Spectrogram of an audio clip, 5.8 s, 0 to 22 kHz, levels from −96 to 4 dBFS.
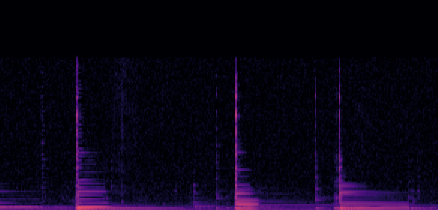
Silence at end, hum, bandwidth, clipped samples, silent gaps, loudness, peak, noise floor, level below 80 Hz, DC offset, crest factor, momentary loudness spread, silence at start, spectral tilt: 0 s; none; 16 kHz; under 0.1%; none; -48 LUFS; -26 dBFS; -69 dBFS; -74 dBFS; under 0.1%; 24 dB; 25 LU; 0 s; -4 dB/octave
